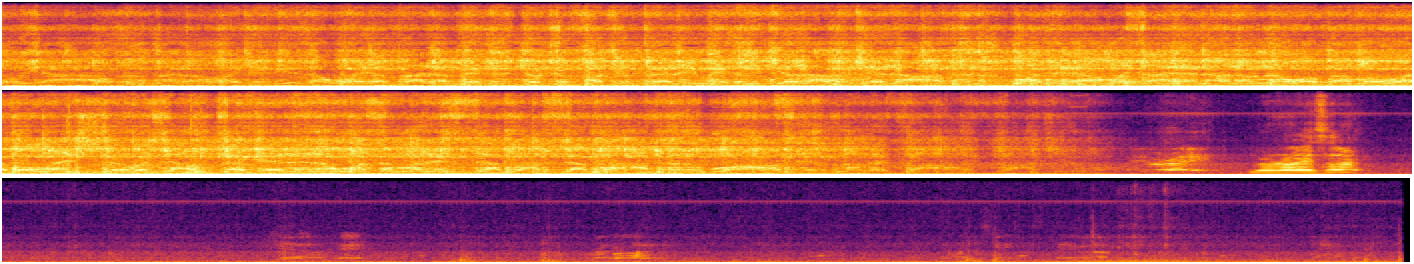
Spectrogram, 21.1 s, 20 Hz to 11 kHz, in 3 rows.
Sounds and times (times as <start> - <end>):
Vehicle: 0.0 - 21.1
Speech: 15.4 - 16.0, 18.8 - 19.8.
